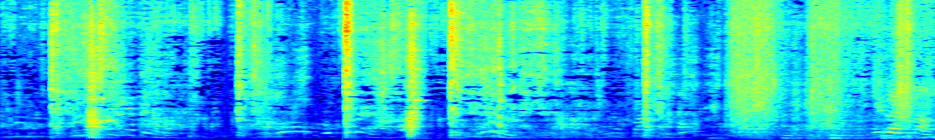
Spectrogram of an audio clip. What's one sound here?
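Oil sizzles in a frying pan.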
